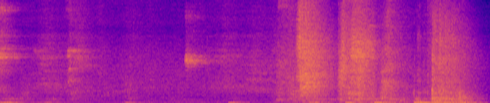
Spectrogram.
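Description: Bare feet and bodies thudding on a wooden dojo floor during close-range karate sparring. Several scattered thumps build to a busier, louder scuffle, ending with a heavy thud near the end as one fighter is taken down onto the floor.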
